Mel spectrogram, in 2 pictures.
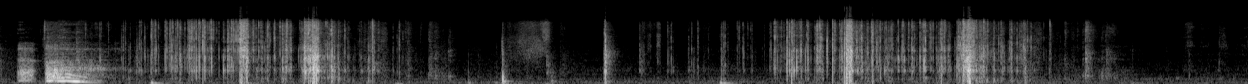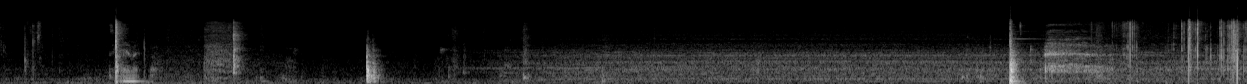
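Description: Cards click and tap against a tabletop.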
